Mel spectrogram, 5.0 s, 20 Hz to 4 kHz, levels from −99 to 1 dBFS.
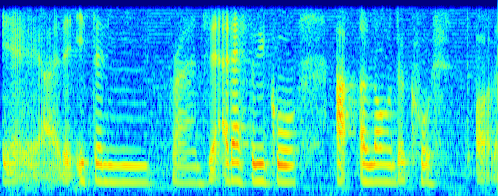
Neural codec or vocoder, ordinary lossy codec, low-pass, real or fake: none; none; 3.6 kHz; real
